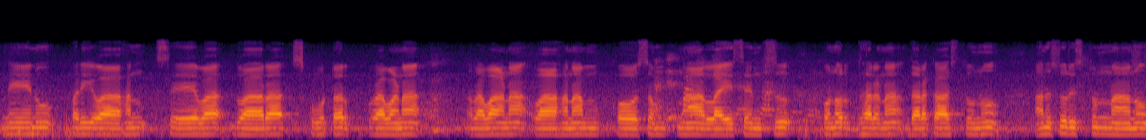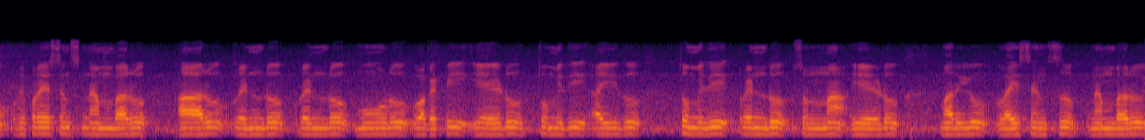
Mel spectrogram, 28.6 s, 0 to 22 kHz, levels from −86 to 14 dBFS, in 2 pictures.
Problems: constant background noise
